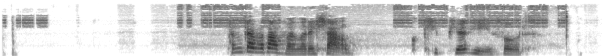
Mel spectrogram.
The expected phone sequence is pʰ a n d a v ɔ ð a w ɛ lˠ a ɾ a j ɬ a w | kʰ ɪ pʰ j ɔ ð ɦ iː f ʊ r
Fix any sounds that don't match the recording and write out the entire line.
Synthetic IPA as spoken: pʰ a n ɡ a v ɔ ð a v ɛ lˠ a ɾ e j ɬ a w | kʰ ɪ pʰ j ɔ ð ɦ iː f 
